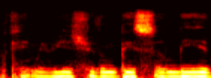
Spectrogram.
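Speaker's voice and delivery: low, soft mumble muttered under the breath. A character at the ice cream counter mumbles to herself: mumbling to herself. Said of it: "kind of like mumbles to herself".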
